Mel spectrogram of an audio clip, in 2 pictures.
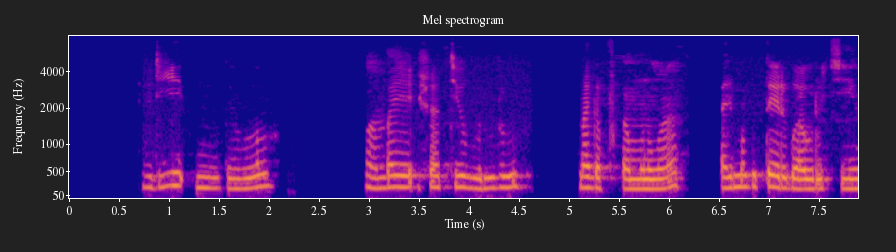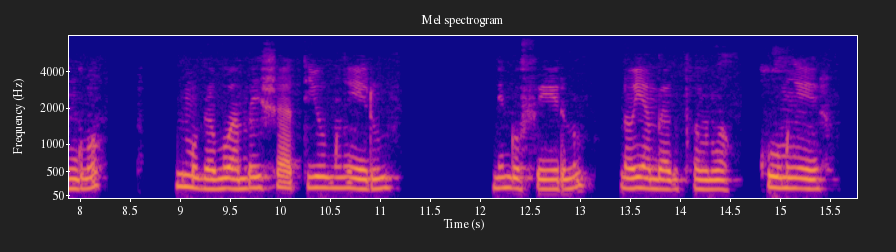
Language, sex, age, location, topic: Kinyarwanda, female, 18-24, Kigali, health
